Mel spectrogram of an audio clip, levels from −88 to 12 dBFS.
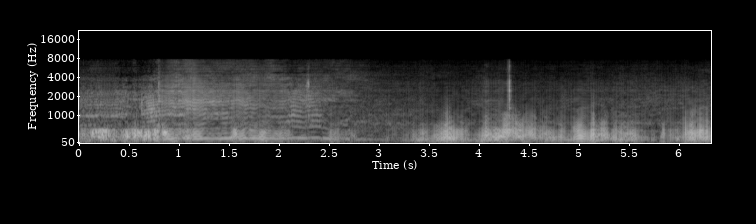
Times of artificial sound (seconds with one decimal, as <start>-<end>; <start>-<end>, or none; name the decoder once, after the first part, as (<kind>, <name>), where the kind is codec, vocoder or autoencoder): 0.8-6.3 (vocoder, Vocos)

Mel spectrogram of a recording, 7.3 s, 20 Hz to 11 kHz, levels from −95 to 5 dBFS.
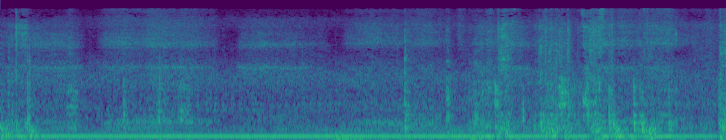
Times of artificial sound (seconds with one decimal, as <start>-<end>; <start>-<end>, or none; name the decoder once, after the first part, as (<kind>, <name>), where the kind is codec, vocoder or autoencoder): none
